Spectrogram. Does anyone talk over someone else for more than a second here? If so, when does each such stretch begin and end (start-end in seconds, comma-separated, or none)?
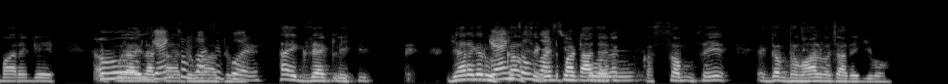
0.9-2.5, 4.9-6.1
